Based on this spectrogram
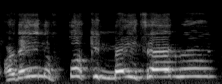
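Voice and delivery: high, loud furious demand, as the retold senior; angry yell. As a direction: bark it like an enraged drill boss. Senior instructor discovers crammed recruits.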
